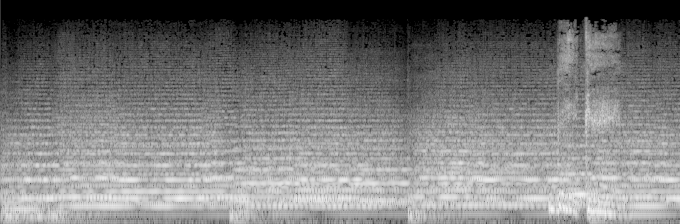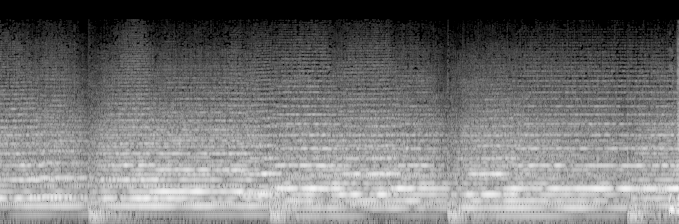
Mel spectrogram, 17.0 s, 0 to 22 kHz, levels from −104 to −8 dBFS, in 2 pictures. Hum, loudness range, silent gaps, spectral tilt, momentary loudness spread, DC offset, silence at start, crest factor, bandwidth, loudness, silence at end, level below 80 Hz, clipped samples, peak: none; 1 LU; none; -5.5 dB/octave; 5 LU; under 0.1%; 0 s; 16 dB; 15.5 kHz; -18 LUFS; 0 s; -46 dBFS; under 0.1%; -2 dBFS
